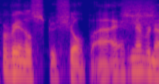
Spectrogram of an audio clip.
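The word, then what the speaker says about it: Zandschulp: Vandal Sculp or Vandal Schulp? I never know how to say it. Vandish and Schlope.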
